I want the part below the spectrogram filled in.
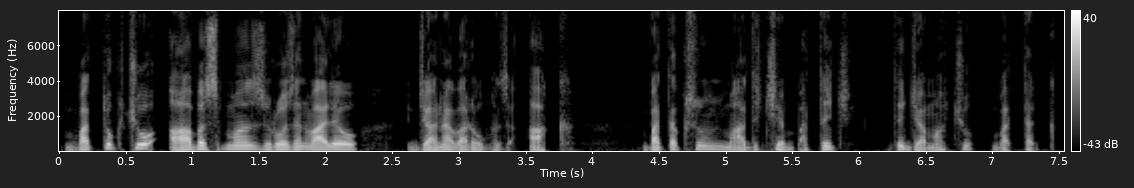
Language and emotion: Kashmiri, neutral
